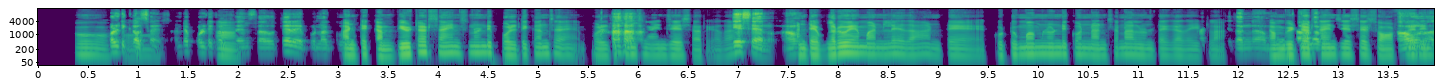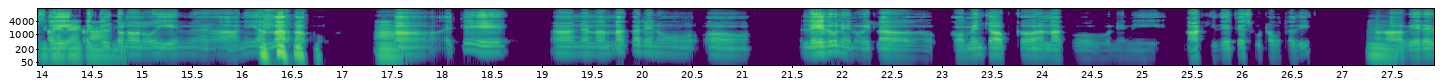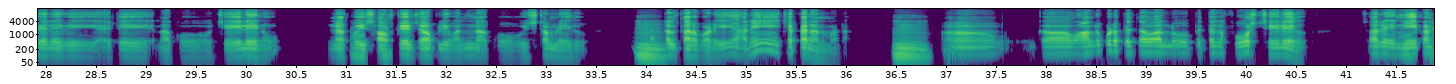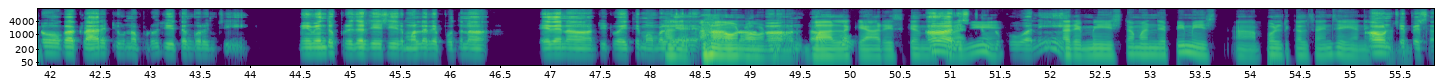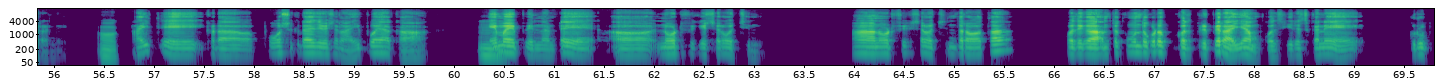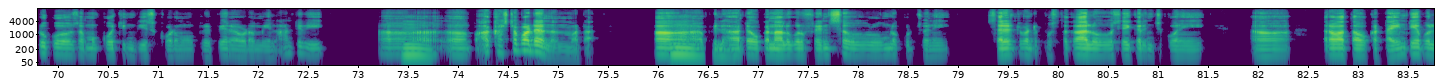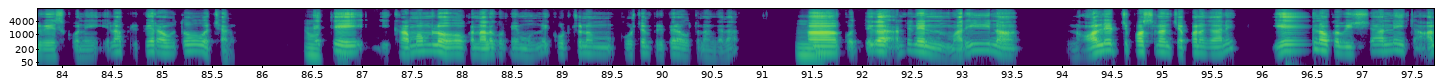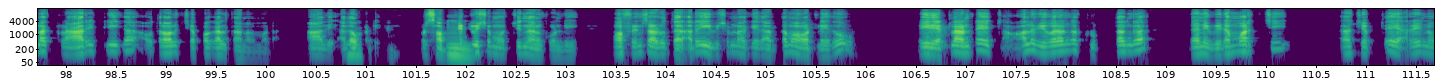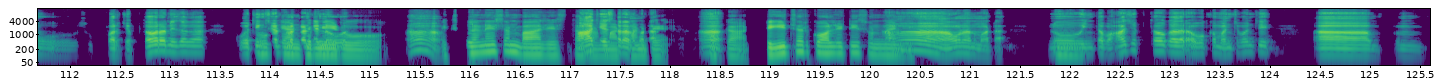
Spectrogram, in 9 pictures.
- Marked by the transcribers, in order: in English: "పొలిటికల్ సైన్స్"; in English: "కంప్యూటర్ సైన్స్"; in English: "పొలిటికల్ సైన్స్"; other background noise; in English: "పొలిటికన్ సై పొలిటికల్ సైన్స్"; chuckle; in English: "కంప్యూటర్ సైన్స్"; in English: "సాఫ్ట్‌వేర్"; horn; laugh; in English: "గవర్నమెంట్ జాబ్‌కు"; in English: "సాఫ్ట్‌వేర్"; in English: "ఫోర్స్"; in English: "క్లారిటీ"; in English: "ప్రెజర్"; chuckle; in English: "రిస్క్"; in English: "పొలిటికల్ సైన్స్"; in English: "పోస్ట్ గ్రాడ్యుయేషన్"; in English: "నోటిఫికేషన్"; in English: "నోటిఫికేషన్"; in English: "ప్రిపేర్"; in English: "సీరియస్‌గానే"; in English: "కోచింగ్"; in English: "ప్రిపేర్"; in English: "ఫ్రెండ్స్ రూమ్‌లో"; in English: "టైమ్ టేబుల్"; in English: "ప్రిపేర్"; in English: "ప్రిపేర్"; in English: "నా నాలెడ్జ్"; in English: "క్లారిటీగా"; in English: "సబ్జెక్ట్"; in English: "ఫ్రెండ్స్"; in English: "సూపర్"; in English: "కోచింగ్ సెంటర్‌ల"; in English: "ఎక్స్‌ప్లనేషన్"; in English: "టీచర్ క్వాలిటీస్"
- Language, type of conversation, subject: Telugu, podcast, మీరు మీలోని నిజమైన స్వరూపాన్ని ఎలా గుర్తించారు?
